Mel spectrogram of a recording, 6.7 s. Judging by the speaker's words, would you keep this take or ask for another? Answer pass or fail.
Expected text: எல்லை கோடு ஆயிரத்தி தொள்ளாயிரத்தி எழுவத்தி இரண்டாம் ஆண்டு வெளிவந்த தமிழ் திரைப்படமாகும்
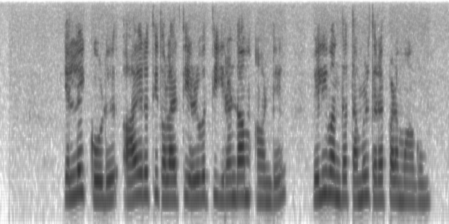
pass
